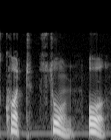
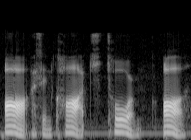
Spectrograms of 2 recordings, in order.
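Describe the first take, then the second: First: Closer, rounded British O; British "storm" and "all" with rounded vowel; British pronunciation. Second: American "caught" and "all" with open vowel; American pronunciation. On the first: Teacher showing the British version, British vowel demonstrated. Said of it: "But in British English". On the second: Teacher giving the American alternative, American vowel demonstrated. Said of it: "American English, these words are pronounced". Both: Shown as a demonstration.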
